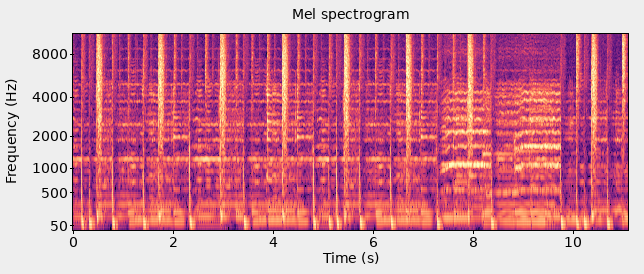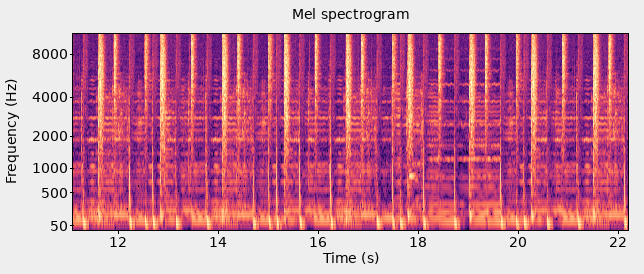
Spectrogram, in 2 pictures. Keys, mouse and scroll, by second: 1.7-2.1 drag, 2.1 middle click, 3.0 middle click, 4.7-6.8 drag, 9.1 middle click, 10.7-13.0 drag, 13.6 middle drag, 14.9 shift+a, 19.9-20.9 drag.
